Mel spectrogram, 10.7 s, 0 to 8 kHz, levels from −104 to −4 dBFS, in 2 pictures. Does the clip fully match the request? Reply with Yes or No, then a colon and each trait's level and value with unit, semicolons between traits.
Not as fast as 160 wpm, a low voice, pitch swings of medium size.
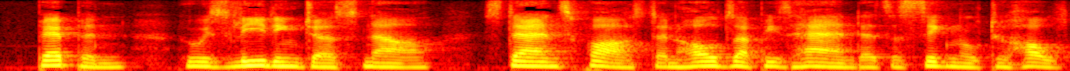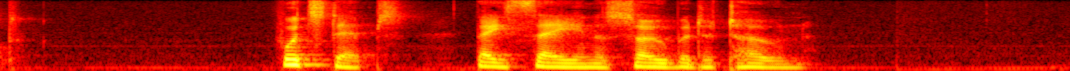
Yes: average, 140 wpm; low, 125 Hz; average, 3.5 semitones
